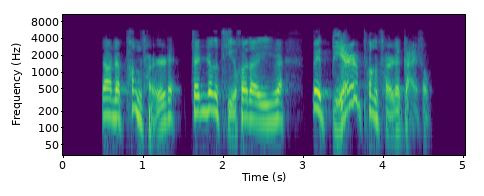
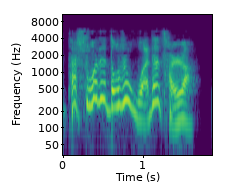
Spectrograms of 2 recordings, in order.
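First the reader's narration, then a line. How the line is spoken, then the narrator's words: Anxious old woman shouting. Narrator (Chinese): 这老太太给急的，在那喊呢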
